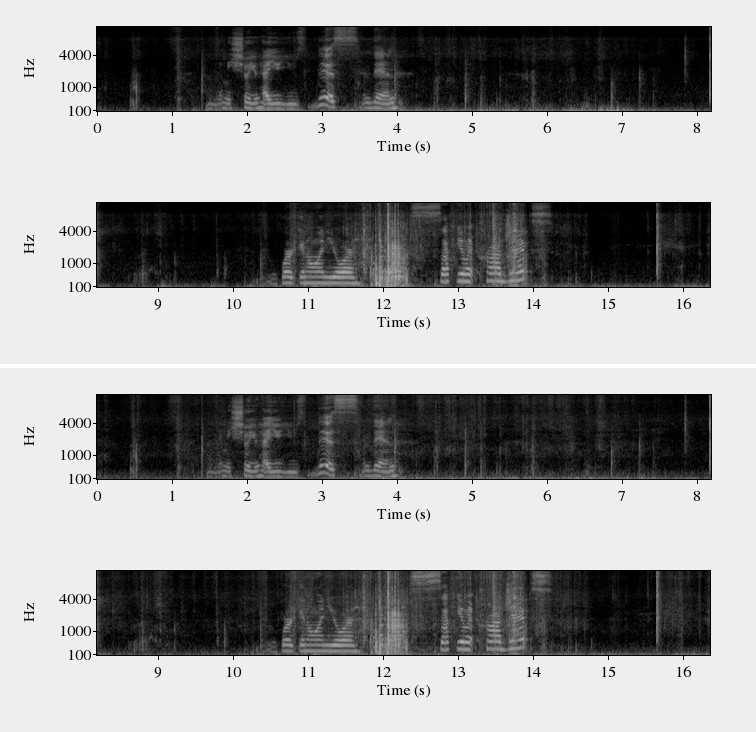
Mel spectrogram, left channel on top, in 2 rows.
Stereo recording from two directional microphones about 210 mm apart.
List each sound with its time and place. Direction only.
1.7 s speech: 10° right (ahead or behind)
6.8 s a sound: 25° right (ahead or behind)
10.3 s speech: 15° right (ahead or behind)
12.0 s coin: 10° right (ahead or behind)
